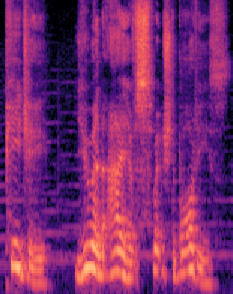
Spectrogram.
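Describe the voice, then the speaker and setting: Guy doing a panicky little storybook critter, hammy and pleading, higher than his normal voice, really swoopy. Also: sing-song, slow, a little mellow, soft background music. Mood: dramatic disbelief. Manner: hammy, theatrical, alarmed and pleading. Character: flustered young penguin trapped in fuzzy pet body.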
